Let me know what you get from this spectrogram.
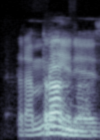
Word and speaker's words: Tranmere: cómo, se pronuncia, Tranmere. – Tranmere, sí. – No, Transmere queda muy bruto.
